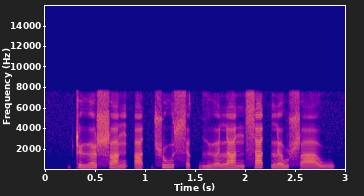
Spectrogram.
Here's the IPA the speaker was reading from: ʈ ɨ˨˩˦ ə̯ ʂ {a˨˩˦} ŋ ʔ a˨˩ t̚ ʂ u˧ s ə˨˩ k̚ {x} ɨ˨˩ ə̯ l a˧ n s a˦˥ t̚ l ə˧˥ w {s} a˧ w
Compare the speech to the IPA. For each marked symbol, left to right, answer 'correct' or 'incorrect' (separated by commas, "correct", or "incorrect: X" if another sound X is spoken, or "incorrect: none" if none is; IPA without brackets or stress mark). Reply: correct, incorrect: ɣ, incorrect: ʂ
